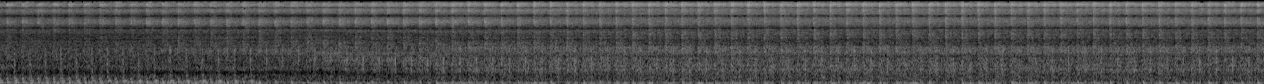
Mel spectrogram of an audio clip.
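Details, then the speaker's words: Elmer's #33 mill model steam engine on compressed air at about 20 then 30 psi, first test run: steady hiss over quick even chuffing around three per second; air leaking around cylinder head and packing nuts, to be fixed with packing and gaskets. "So, I can see we're leaking a little bit of air around the cylinder head there. And sounds like and feels like we're leaking a little bit air around the packing nuts."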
